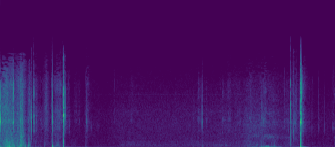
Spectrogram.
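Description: Handling noise from the camera being covered and moved: a cluster of clicks and rustles in the first second, then near quiet, then another rustle and a sharp click near the end.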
